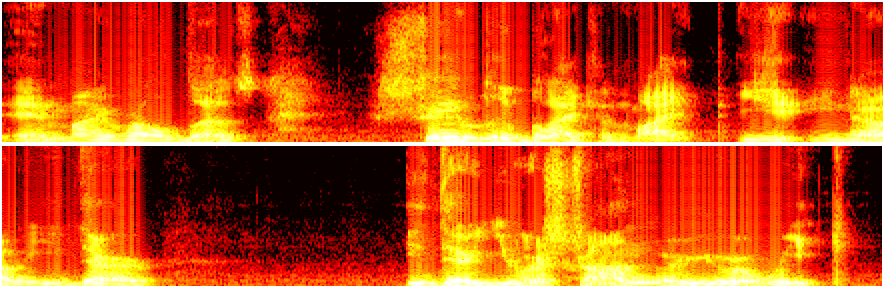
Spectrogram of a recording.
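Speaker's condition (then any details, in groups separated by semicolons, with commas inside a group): Friedreich's ataxia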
